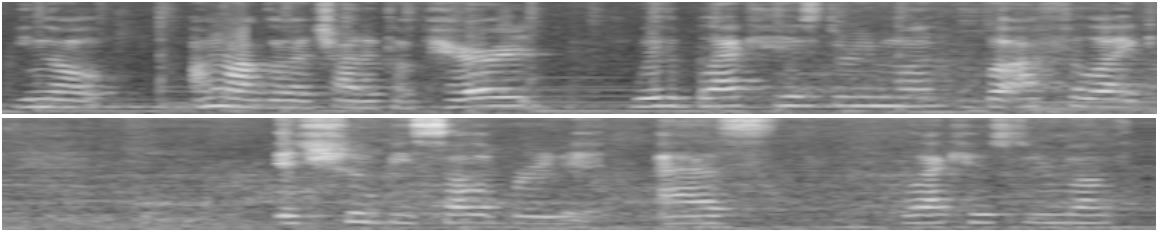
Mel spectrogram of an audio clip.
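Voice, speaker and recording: Halting teen girl host. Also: medium pitch, flat delivery, music in the background. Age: teens. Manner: casual, halting. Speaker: student host. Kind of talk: casual panel talk.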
